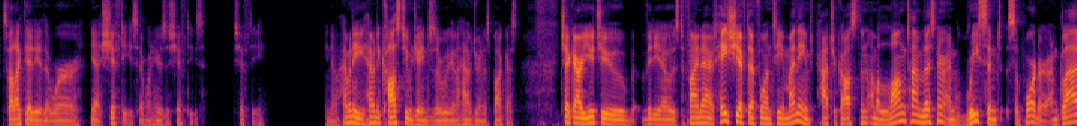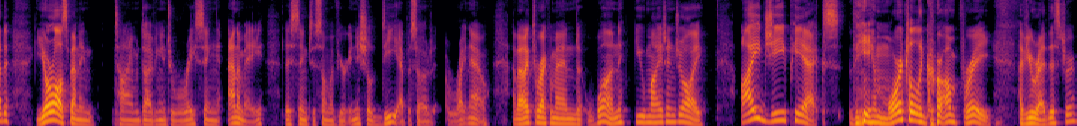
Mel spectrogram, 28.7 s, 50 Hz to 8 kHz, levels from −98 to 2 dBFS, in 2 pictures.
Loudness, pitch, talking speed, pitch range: -26 LUFS, 120 Hz, 190 wpm, 100-140 Hz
